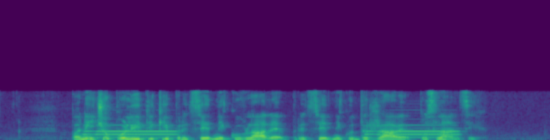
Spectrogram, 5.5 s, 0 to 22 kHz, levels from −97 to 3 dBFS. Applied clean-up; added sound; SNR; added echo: none; Wind instrument, woodwind instrument; 9 dB; none.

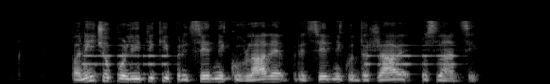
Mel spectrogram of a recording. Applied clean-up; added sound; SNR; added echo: neural mask model RNNoise.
